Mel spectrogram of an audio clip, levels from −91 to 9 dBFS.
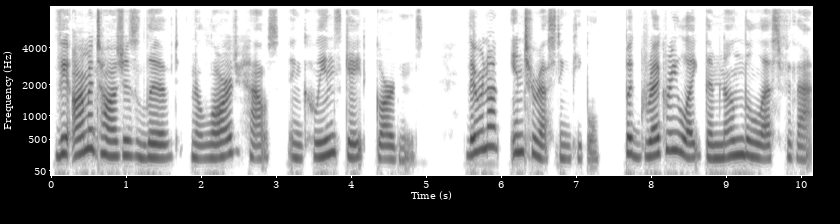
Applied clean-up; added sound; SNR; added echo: none; none; none; none.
